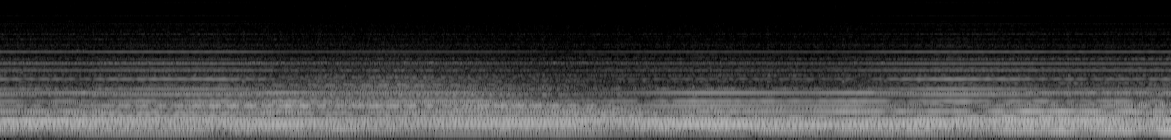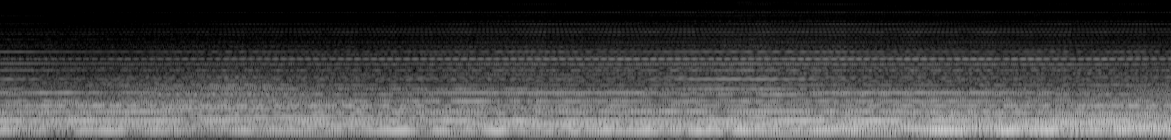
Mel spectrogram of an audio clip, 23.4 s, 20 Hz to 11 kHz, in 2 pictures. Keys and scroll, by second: 0.4 ctrl+z, 8.7 4, 15.3 3, 15.5 ], 17.0 b, 17.3 Return.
